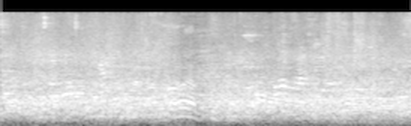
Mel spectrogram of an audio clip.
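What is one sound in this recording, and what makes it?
A hand cart rolls across a hard floor.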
